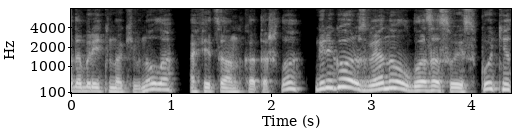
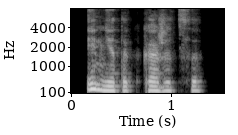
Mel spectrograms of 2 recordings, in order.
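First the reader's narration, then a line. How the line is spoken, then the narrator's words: Whisper. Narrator (Russian): прошептала она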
